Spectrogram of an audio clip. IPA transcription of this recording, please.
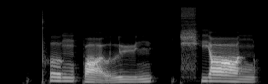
t̪ʰ ɤ˦ ŋ p ɑ̰˨˩ ʊ̯ l y˨˦ n | t͡ɕʰ j ɑ˥˨ ŋ

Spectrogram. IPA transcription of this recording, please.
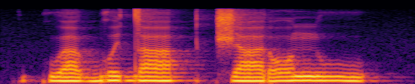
kʷ a˨ ɡʷ e˦ d a˦ | t͡ʃ a˨ ɾ ɔ˦ n u˦˨

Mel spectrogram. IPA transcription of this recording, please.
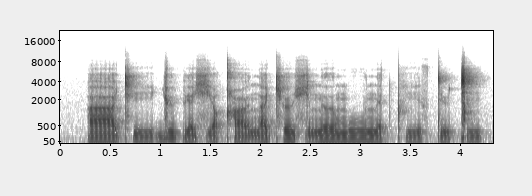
aː˨ cʰ iː˨ ɟ y˦ pʲ a˨ ç e˨ o̯ qʰ œː˨ n a˦ cʰ ø˦ ç ə˨ n əː˦ m uː˦ n ɛ˨ t pʰ iː˨ θ t y˨ ǀ i˦

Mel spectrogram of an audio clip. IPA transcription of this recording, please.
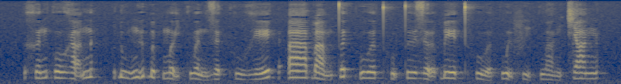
x ə˨˦ n k o˧ ɣ a̰˧˥ n | ɗ ṳ˨˩ ŋ ɨ̰˧˥ ɓ ə˨˩ p̚ m ə̰ː˧˨ j k w ə˧˩ n z ə˨˩ t̚ k ṳ˨˩ ɣ e˨˦ | ʔ aː˧ ɓ a˧˩ m t̪ ə˦˥ t̚ ʔ u˧ ə̯ t̪ʰ ṵ˧˨ t̪ ɨ˧ z ə̰ː˧˨ ɓ e˧ t̪ʰ u˧˩ ə̯ k w ɨ̰˧˨ f i˧˩ k w a̤˨˩ ŋ t͡ɕ a˧ ŋ

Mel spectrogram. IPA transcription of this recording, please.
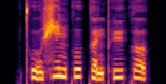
t̪ʰ ṵ˨˩ ɕ i˥˩ n k u˥ k ə̰˨˩ n pʰ y˥ k ɤ˥˩

